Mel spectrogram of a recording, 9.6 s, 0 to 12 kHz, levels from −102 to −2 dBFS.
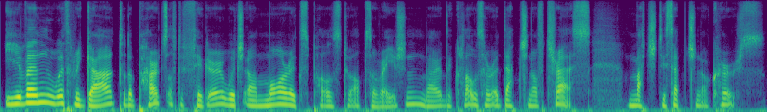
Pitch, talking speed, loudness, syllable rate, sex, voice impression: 140 Hz, 150 wpm, -21 LUFS, 4.6 syllables/s, male, very masculine, very adult-like, old, very thick, slightly relaxed, slightly weak, slightly dark, soft, slightly muffled, slightly halting, slightly cool, intellectual, sincere, very calm, very mature, friendly, reassuring, elegant, slightly lively, kind, slightly modest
